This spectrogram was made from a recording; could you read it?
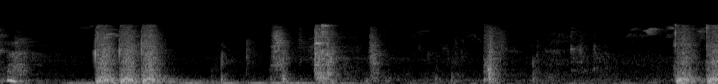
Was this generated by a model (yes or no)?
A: no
